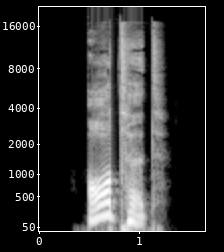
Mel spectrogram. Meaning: inflection of orten: 1. second-person plural present 2. second-person plural subjunctive I 3. third-person singular present 4. plural imperative
- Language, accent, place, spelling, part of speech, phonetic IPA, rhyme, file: German, Germany, Berlin, ortet, verb, [ˈɔʁtət], -ɔʁtət, De-ortet.ogg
